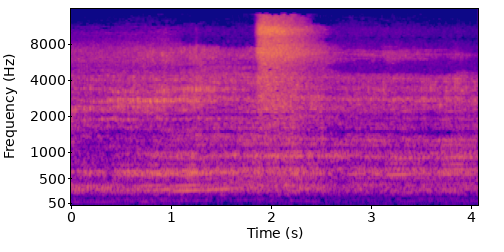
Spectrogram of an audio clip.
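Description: Mercedes-Benz OF1621 city bus with an automatic gearbox and a Euro 3 diesel engine (no urea) pulling away, its engine note rising. About two seconds in, a short, loud burst of compressed-air hiss comes from the air system. The engine then fades as the bus moves off.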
